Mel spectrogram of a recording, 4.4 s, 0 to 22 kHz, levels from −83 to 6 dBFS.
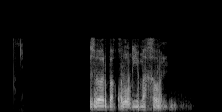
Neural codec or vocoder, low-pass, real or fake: codec, 16 kHz, 4 kbps, FunCodec, trained on LibriTTS, 50 frames a second; 5.4 kHz; fake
